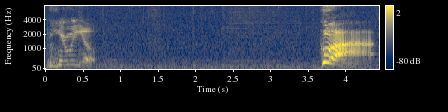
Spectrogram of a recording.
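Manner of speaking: loud battle cry hooah; gung-ho soldier. Acted. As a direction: shout it like a soldier charging. Gung-ho shout before shot.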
